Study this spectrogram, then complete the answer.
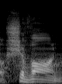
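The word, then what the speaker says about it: Siobhán: How do you think that's pronounced? This one I know. Siobhan.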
